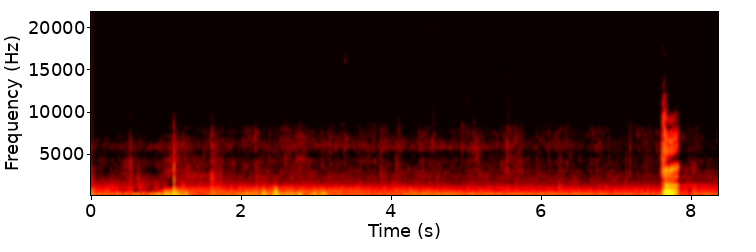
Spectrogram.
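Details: Man with repeated hiccups while walking outdoors: one sharp, abrupt hiccup over outdoor background noise and footsteps.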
